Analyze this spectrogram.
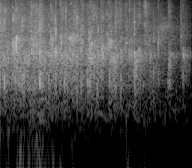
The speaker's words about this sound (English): There you go. They're clapping for you.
